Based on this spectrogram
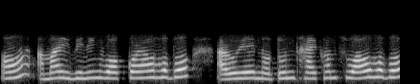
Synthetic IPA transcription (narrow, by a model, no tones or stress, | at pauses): ɔ̃a̰maɹibʱiniŋwɔkːɔɹaʊɦobɔa̰ɹuxejnotuntʰajkʰɔnsʊaʊɦobɔ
